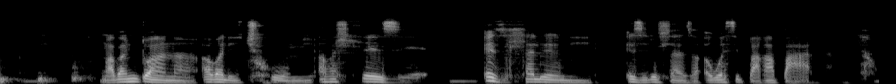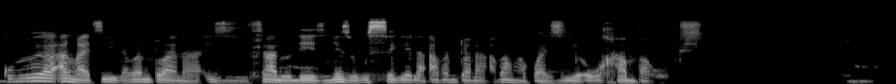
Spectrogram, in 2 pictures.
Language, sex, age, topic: North Ndebele, male, 18-24, health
